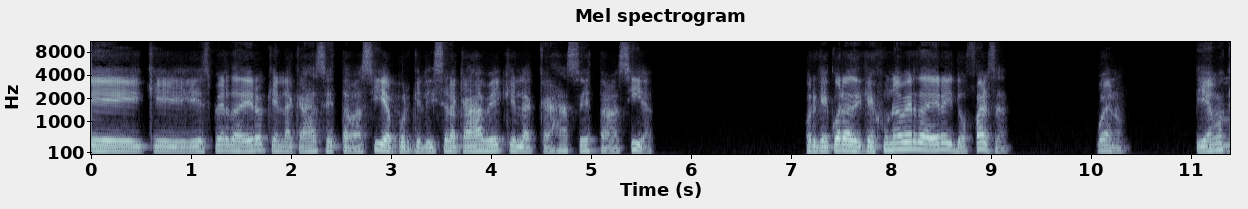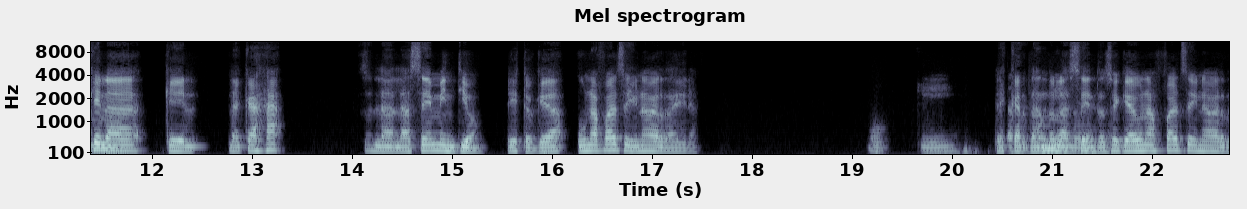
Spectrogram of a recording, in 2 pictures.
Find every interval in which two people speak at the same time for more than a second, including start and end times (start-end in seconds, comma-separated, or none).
20.5-21.7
